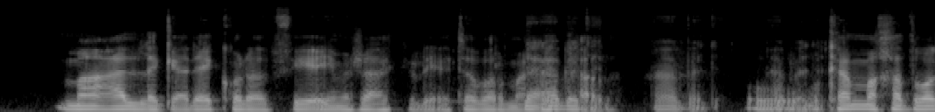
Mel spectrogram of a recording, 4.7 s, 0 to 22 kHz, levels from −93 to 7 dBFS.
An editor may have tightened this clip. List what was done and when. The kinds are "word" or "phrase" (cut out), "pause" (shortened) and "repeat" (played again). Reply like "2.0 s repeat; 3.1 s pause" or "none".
2.6 s word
